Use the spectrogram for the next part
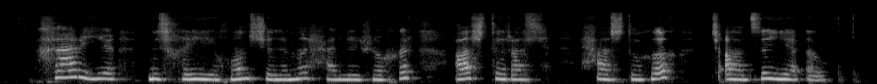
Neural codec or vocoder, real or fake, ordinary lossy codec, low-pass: codec, 44.1 kHz, 7.8 kbps, Pupu-Codec; fake; Opus, 16 kbps; 10.8 kHz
